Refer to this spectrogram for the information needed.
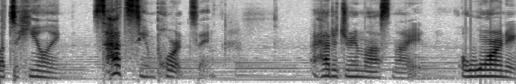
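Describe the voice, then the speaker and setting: A woman at medium pitch and moderate pace, intonation fairly even, with music in the background. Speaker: reading teacher. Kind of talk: audiobook reading of young adult fiction.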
